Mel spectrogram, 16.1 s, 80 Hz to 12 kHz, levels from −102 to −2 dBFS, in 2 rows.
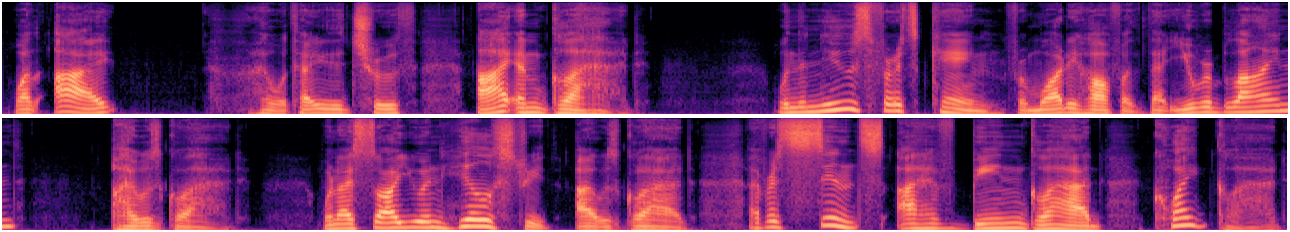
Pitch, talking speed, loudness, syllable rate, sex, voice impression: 120 Hz, 155 wpm, -20 LUFS, 4.2 syllables/s, male, masculine, adult-like, slightly thick, dark, cool, slightly sincere, slightly calm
